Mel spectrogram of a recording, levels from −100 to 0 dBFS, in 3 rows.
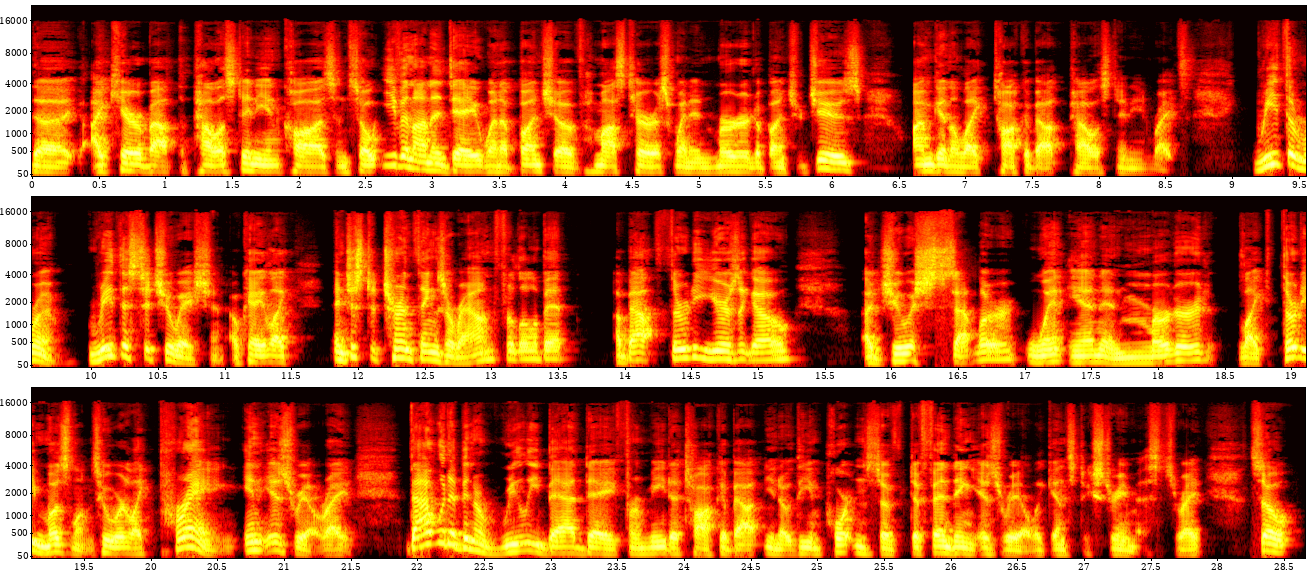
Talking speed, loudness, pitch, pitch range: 205 wpm, -16 LUFS, 105 Hz, 95-140 Hz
